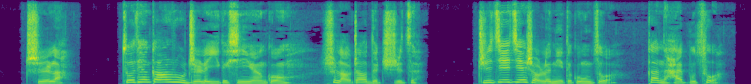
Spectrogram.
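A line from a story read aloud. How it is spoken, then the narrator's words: Sighing. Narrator (Chinese): 经理叹了口气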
